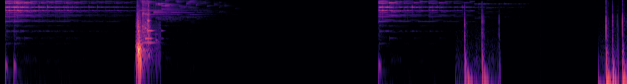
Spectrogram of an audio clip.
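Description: Bright electronic chimes ring out and fade.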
